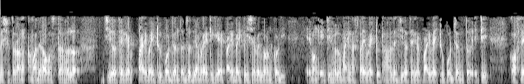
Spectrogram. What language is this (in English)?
Bangla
